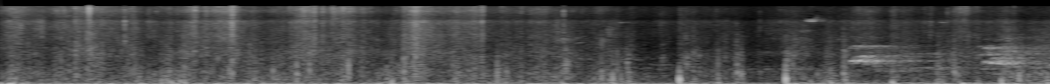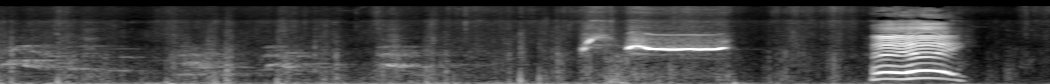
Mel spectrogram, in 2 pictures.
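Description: Footsteps through field cover, then near the end a single steady whistle blast and a brief wavering call, signals to turn the working bird dogs.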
